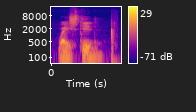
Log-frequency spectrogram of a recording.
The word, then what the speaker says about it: wasted: So verbs that finish with a D or a T sound that are regular with the ED, you then pronounce id. Wait, waited. Need, needed. Accept, accepted. Waste, wasted.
